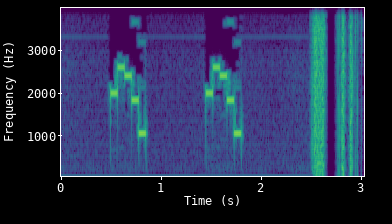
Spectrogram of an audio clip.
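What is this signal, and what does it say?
Five-tone selective call (ZVEI), heard as quick runs of five tones, tones of about 70 ms. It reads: 88071 88071
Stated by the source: Five-tone ZVEI selective call 85382, received by SDR.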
